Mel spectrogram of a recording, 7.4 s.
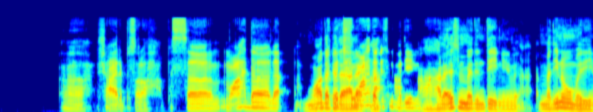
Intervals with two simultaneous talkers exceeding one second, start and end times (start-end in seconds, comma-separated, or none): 3.7-5.3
